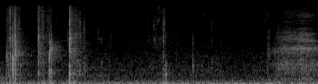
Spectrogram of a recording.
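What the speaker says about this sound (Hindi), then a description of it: "और एक कार्ड निकालते हैं" An oracle card drawn from a deck makes soft, close shuffling and sliding snaps, several quick flicks followed by a brief rustle, with no talking.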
